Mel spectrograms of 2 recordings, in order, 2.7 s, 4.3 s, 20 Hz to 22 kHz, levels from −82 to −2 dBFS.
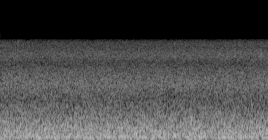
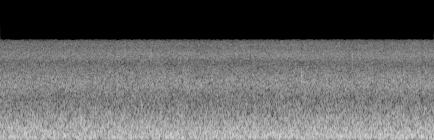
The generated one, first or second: second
